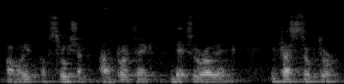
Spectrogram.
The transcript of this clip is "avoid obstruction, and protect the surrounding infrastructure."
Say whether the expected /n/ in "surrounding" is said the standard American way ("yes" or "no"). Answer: no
